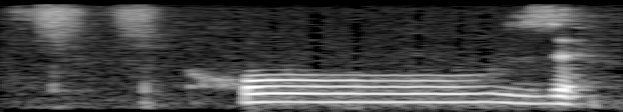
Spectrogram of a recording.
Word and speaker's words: rose: Rose. 2 syllabes. Je l'écris avec valise.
